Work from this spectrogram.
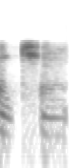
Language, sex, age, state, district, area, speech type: Hindi, male, 30-45, Uttar Pradesh, Mirzapur, rural, conversation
